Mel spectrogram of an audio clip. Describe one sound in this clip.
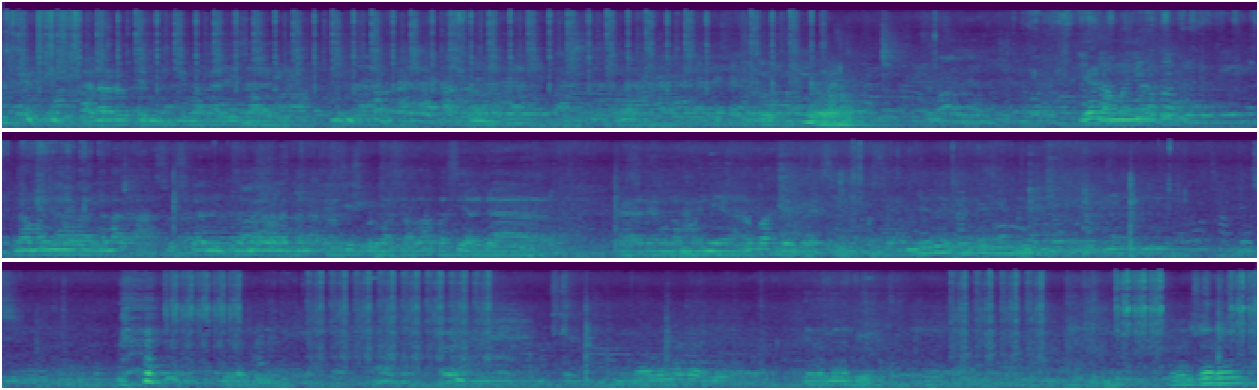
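A crowd of people murmurs in the background.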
